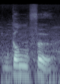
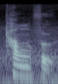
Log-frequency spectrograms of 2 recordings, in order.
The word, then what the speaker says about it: gongfu: context into that so that Gong is the same gone in gongfu or often popularly pronounced kungfu there's there's a little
